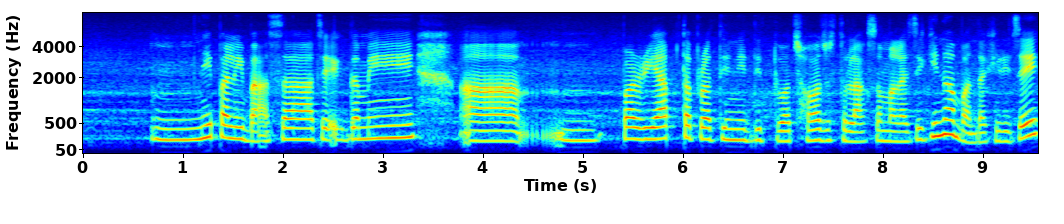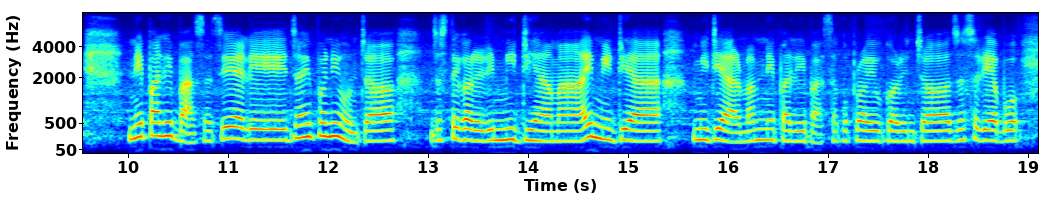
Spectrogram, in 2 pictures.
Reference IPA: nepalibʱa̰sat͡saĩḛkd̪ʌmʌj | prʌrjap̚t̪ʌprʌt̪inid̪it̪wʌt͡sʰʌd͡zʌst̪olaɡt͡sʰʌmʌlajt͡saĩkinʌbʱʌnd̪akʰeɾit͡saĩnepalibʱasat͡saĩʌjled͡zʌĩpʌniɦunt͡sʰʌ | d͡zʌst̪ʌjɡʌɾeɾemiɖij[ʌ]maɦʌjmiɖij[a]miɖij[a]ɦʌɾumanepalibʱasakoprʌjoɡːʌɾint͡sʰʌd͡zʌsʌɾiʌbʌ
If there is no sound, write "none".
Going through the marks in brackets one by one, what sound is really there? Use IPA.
a, a, a

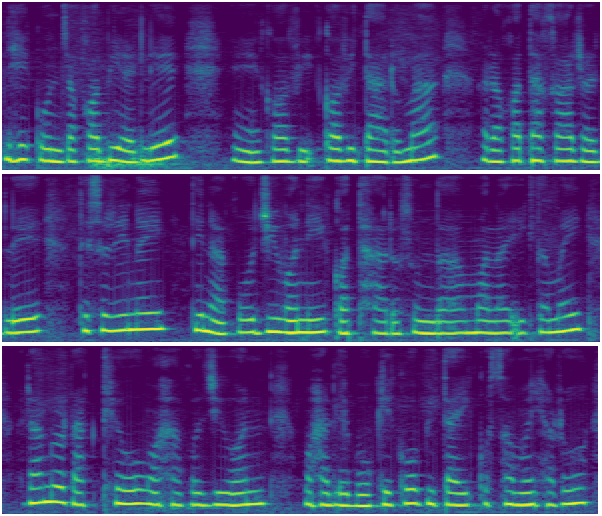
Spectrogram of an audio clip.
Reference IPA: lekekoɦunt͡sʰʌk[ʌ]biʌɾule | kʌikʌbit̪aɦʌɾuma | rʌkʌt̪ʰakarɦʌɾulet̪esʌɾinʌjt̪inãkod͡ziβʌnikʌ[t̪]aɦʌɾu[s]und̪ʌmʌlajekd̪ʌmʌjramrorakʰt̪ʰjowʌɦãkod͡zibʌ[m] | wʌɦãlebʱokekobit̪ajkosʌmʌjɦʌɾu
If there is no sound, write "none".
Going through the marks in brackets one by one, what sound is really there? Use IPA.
ʌ, t̪ʰ, s, n

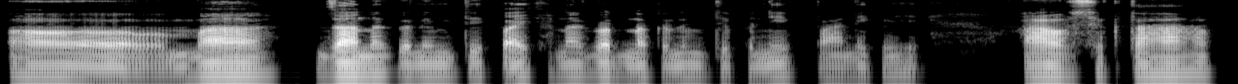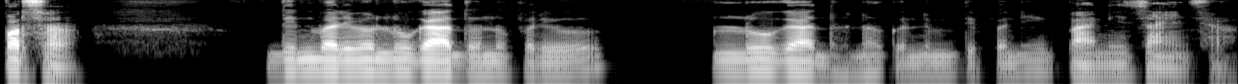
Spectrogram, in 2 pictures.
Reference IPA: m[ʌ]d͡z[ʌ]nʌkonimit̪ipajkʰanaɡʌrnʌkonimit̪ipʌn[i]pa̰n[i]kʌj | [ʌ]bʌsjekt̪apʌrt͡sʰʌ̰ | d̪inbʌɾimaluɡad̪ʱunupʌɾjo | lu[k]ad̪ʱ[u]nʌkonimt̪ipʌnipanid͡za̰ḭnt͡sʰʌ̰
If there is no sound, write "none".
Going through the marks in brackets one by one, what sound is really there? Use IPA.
a, a, i, i, a, ɡ, u

